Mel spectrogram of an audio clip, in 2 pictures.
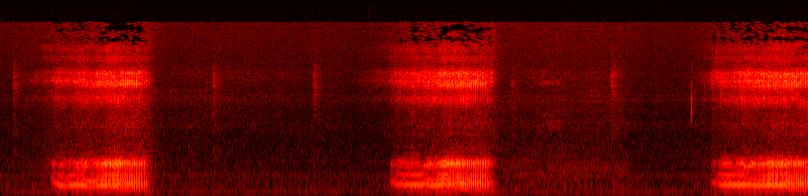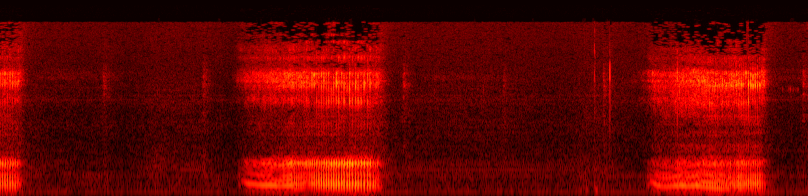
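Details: French Bulldog named Amelie snoring: five loud, rasping snores, each roughly a second long, arriving about every three seconds, a low rattling tone topped by breathy hiss, with quiet pauses between breaths.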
